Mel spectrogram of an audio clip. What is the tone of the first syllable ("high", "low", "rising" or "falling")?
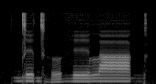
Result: high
